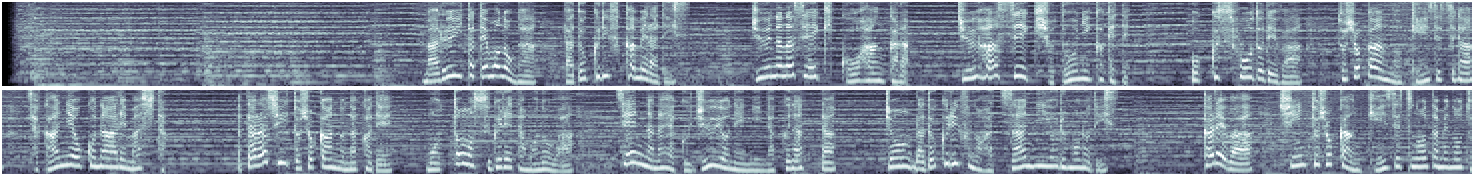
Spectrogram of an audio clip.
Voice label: Japanese; Stonehenge Inner Circle Access

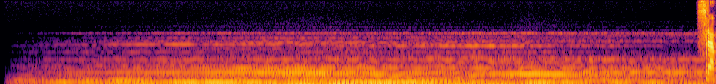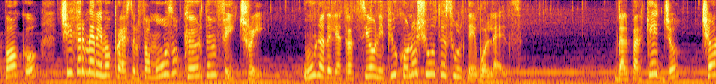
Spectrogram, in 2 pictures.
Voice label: figtree italian

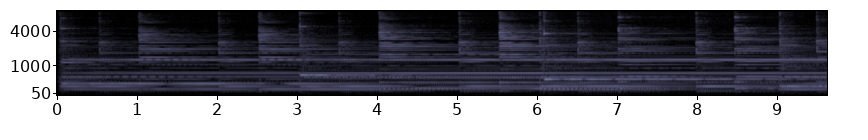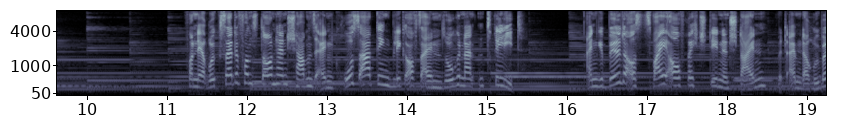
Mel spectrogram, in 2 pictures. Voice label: German; Stonehenge

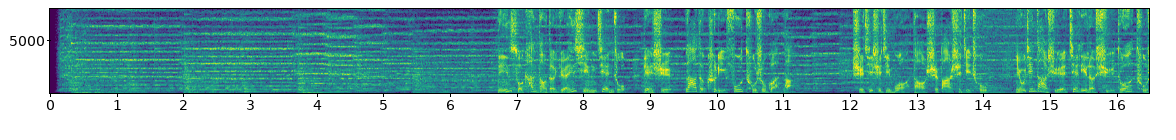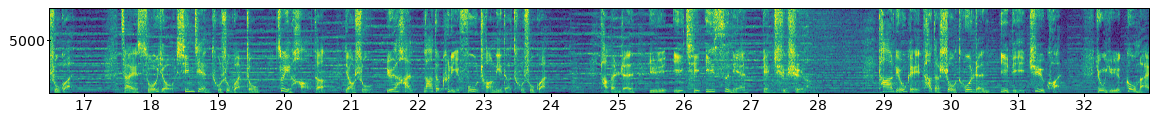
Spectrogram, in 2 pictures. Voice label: Mandarin; Stonehenge Inner Circle Access

